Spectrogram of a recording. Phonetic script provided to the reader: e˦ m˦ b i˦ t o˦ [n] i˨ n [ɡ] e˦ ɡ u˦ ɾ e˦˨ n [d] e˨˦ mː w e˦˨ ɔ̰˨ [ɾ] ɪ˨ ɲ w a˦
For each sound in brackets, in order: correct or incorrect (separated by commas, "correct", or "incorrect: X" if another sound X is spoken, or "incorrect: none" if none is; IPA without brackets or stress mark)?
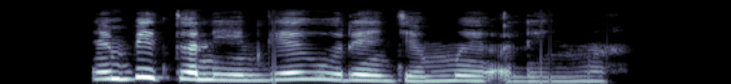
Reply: correct, correct, incorrect: d͡ʒ, incorrect: l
